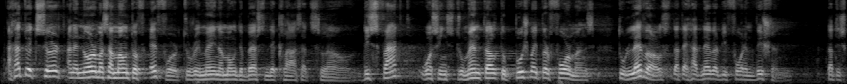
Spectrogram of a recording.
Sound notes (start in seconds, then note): none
